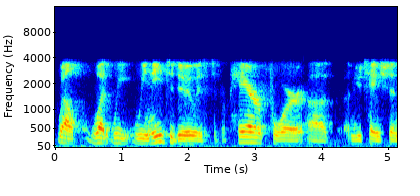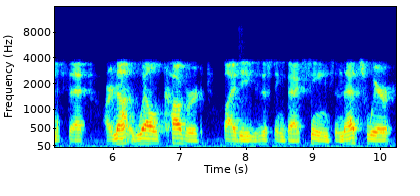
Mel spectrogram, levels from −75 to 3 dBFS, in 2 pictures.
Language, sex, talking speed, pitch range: English, male, 145 wpm, 100-130 Hz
